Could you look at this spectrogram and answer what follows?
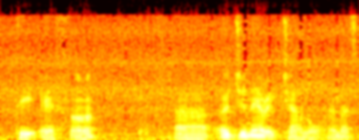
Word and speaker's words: TF1: And finally, in this group here, the last one, you do have France's most popular TV channel, TF1, so pronounced in French TF1, a generic channel, and that's the most watched channel in France, TF1.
